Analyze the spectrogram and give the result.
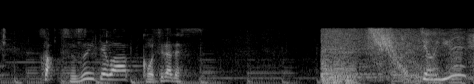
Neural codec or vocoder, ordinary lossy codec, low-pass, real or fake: none; AAC, 24 kbps; 5.4 kHz; real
